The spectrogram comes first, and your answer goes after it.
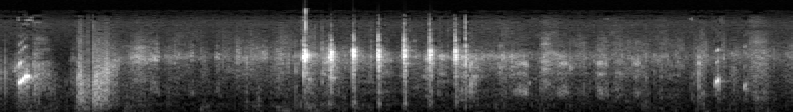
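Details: Several Siberian Husky puppies letting out high, thin whimpers and squeaks, with a loud yelp at the start and a quick burst of clustered squeals midway, then quieter whining.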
